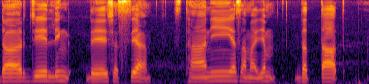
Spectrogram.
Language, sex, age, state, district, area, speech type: Sanskrit, male, 18-30, Karnataka, Bagalkot, rural, read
